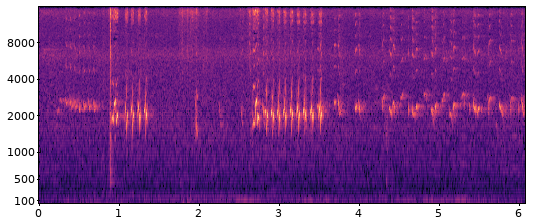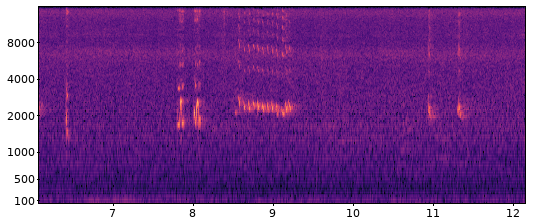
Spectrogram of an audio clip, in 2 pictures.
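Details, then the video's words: Yellow-vented bulbul calling in short bursts of rapid, sharp chips, strongest early on, then sparser notes and brief clicks, over steady low background noise. "suara crucukan ngalas"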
